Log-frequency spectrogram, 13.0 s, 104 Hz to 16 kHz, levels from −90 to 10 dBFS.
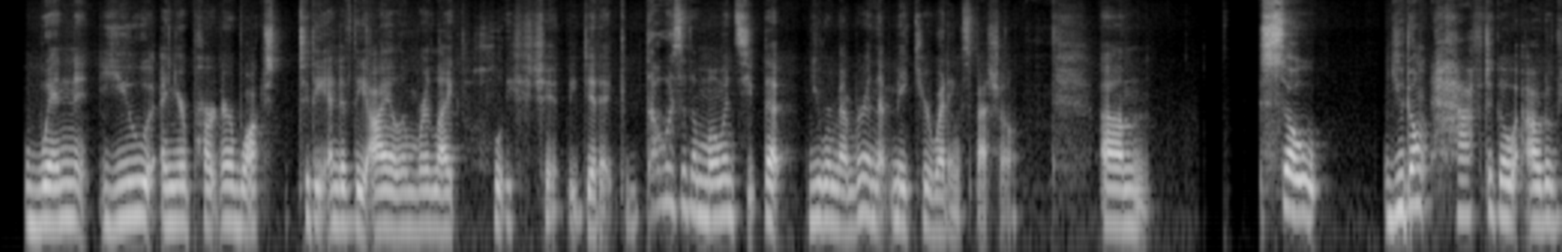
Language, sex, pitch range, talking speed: English, female, 185-220 Hz, 200 wpm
